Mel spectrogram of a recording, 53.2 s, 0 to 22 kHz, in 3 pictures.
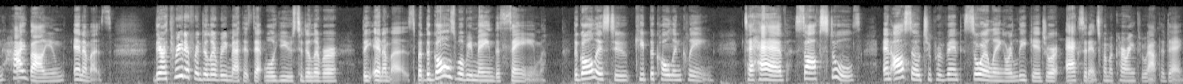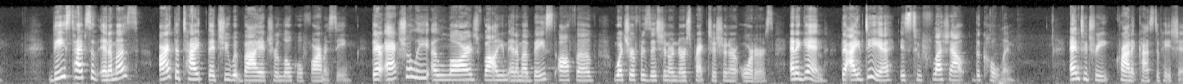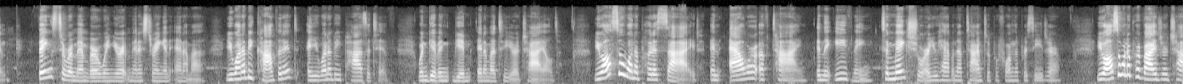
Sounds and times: Speech: 0:00.0 - 0:01.6, 0:02.4 - 0:17.8, 0:18.5 - 0:33.0, 0:33.8 - 0:51.4, 0:52.0 - 0:53.2.

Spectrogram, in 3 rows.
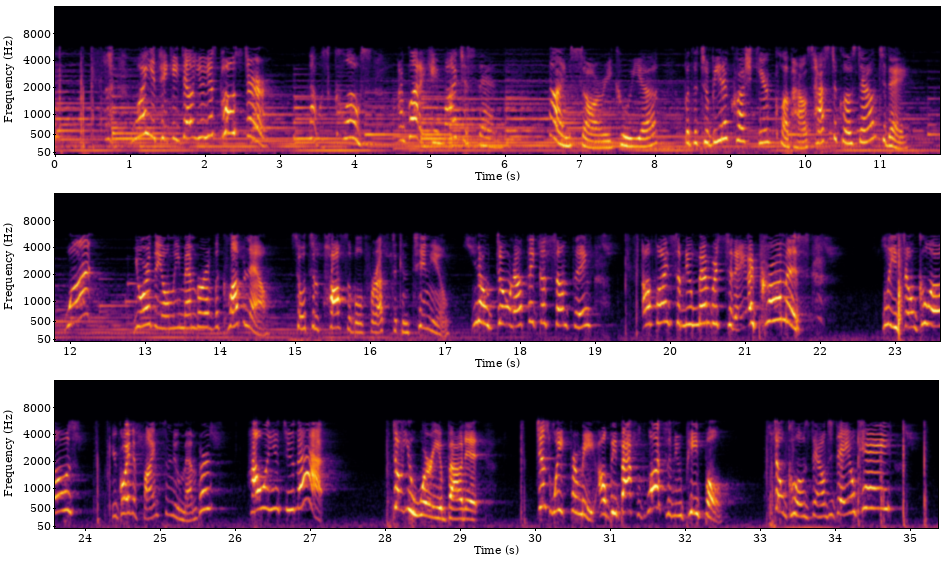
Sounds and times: Conversation: 0:00.8 - 0:35.0.

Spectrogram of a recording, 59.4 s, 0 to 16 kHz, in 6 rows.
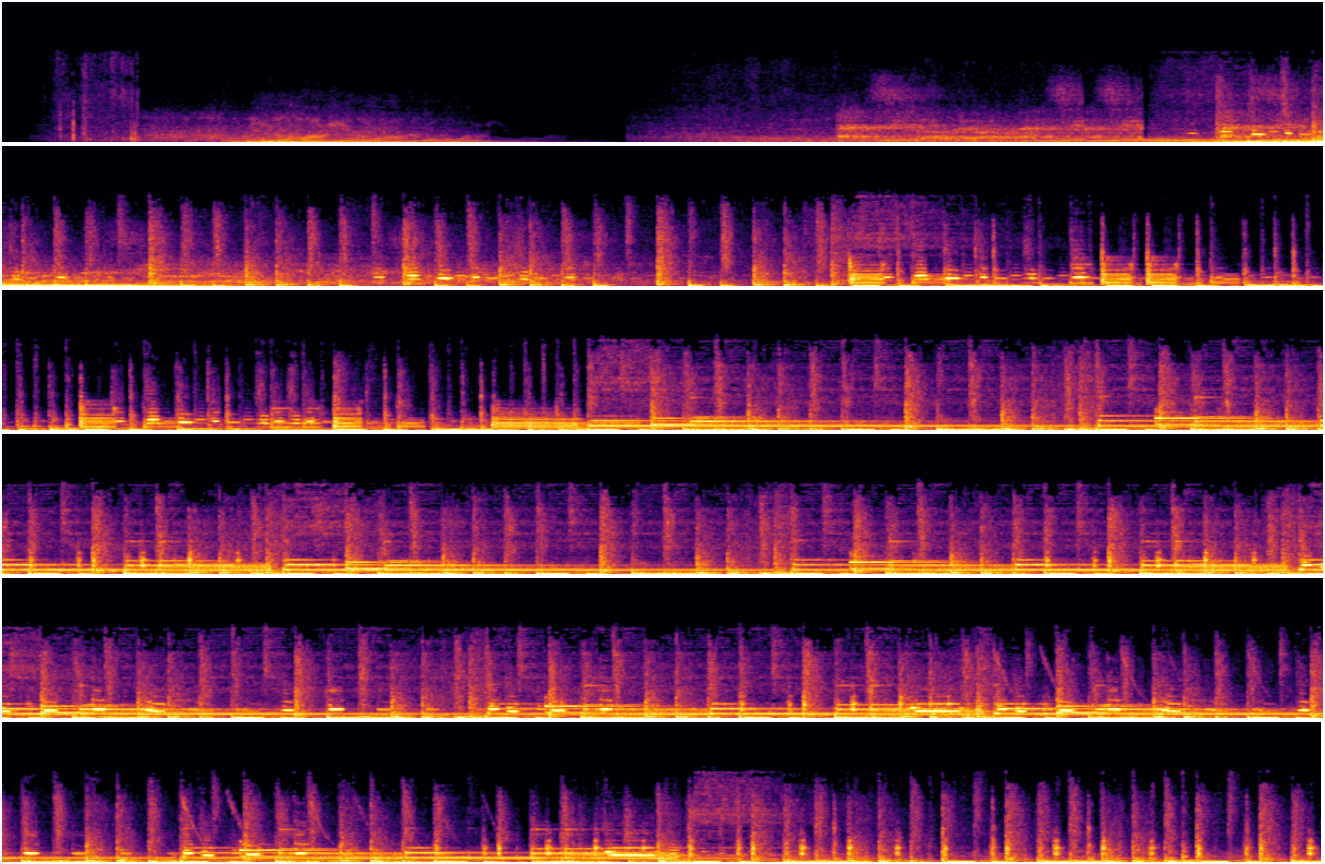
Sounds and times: Speech: 0:06.2 - 0:12.8
Music: 0:07.3 - 0:59.4.

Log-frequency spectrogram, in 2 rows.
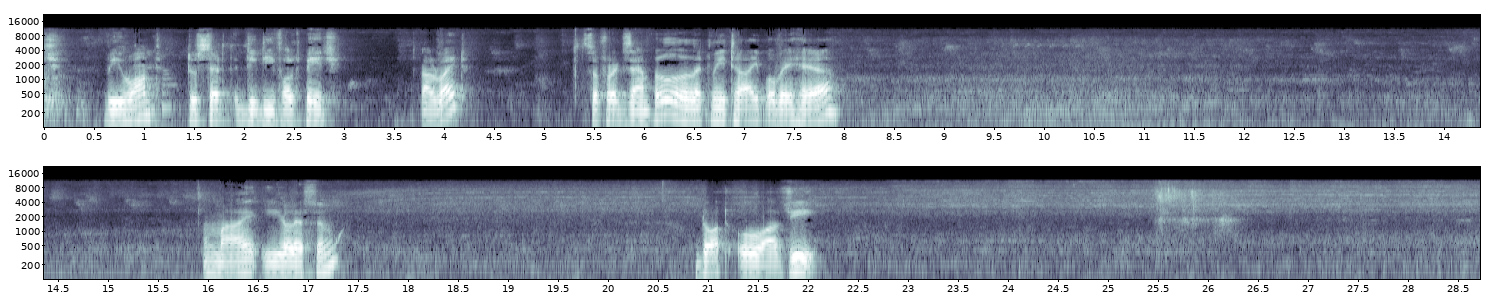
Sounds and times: Speech: 0:00.0 - 0:03.0, 0:03.7 - 0:04.3, 0:05.4 - 0:08.0, 0:15.9 - 0:17.4, 0:20.9 - 0:22.2.

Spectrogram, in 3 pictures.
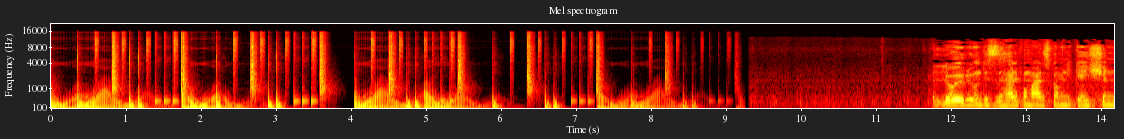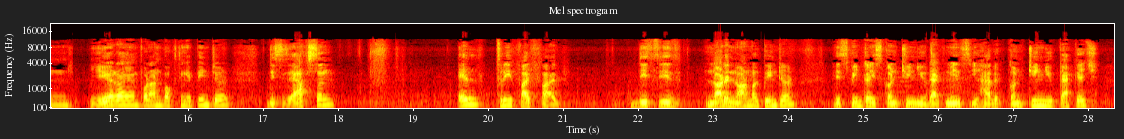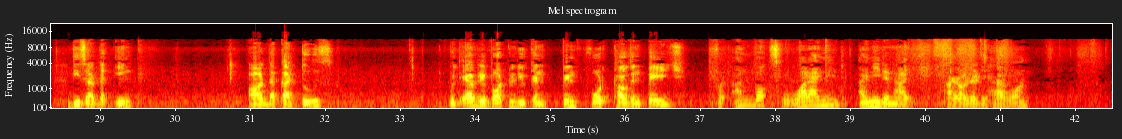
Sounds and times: Speech: 0:11.7 - 0:18.0, 0:19.6 - 0:21.1, 0:21.9 - 0:29.6, 0:31.0 - 0:32.2, 0:33.6 - 0:41.5.

